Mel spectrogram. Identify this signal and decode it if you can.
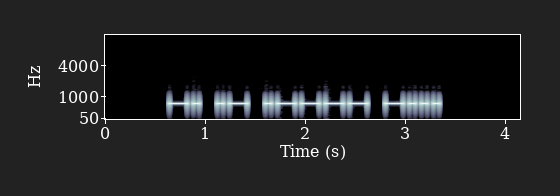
Morse code, heard as a keyed tone, about 20 wpm, 700 Hz. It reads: NA1B
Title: USA Call Signs - 4 Characters - 3x Character Spacing - 20wpm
